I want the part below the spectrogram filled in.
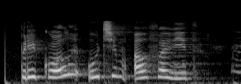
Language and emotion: Russian, positive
